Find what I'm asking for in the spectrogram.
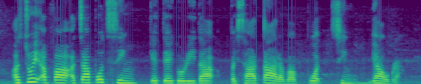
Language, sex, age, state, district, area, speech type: Manipuri, female, 30-45, Manipur, Kangpokpi, urban, read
